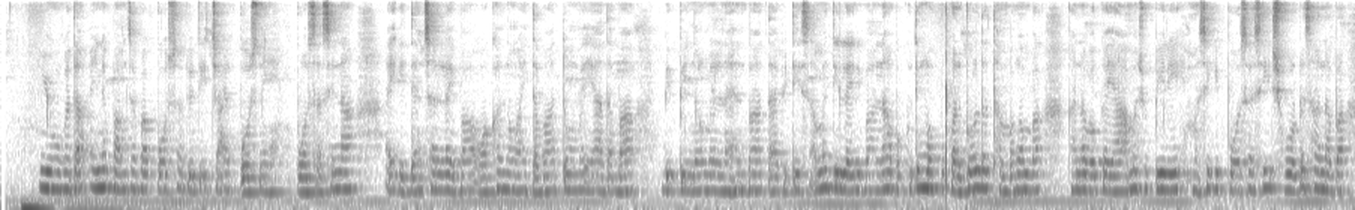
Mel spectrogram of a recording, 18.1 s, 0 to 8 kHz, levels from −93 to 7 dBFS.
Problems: background sounds at intervals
